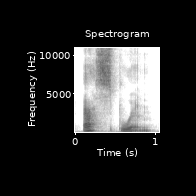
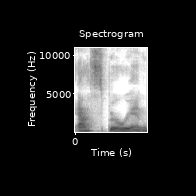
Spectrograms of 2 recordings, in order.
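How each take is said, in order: First: One syllable of the word is dropped. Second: Every syllable of the word is pronounced. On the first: The speaker calls it right. "we're going to say" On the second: The speaker calls it wrong. "We're not going to say"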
